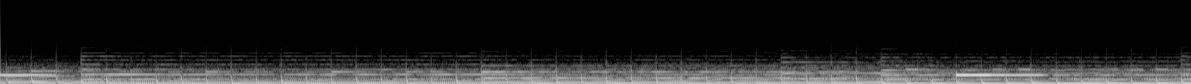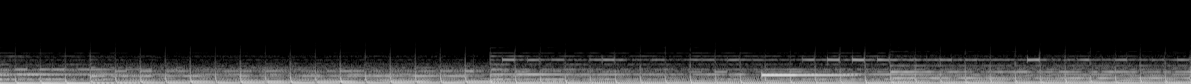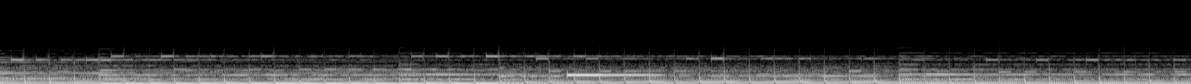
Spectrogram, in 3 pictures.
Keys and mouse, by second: 0.3-1.9 right drag, 1.4 click, 1.9 click, 2.9 click, 3.9 click, 4.0 a, 4.4 z, 5.8 click, 6.8-8.3 drag, 8.1 alt+m, 9.1 click, 9.8 right click, 10.2 alt+m, 11.3 middle click, 11.8 right click, 12.4 x, 14.0-15.8 right drag, 15.3 x, 16.2 a, 16.7-17.9 middle drag, 16.7 z, 18.9-20.1 middle drag, 20.3 middle click, 20.7 click, 21.3 middle click, 22.3 click, 22.9 middle click, 23.3 click, 24.4 click, 25.6 a, 25.7-28.3 middle drag, 28.8 ctrl+r, 29.7-30.8 right drag, 31.0 right click, 31.4 click, 32.1-33.4 right drag, 32.7 click, 33.6-34.7 middle drag.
